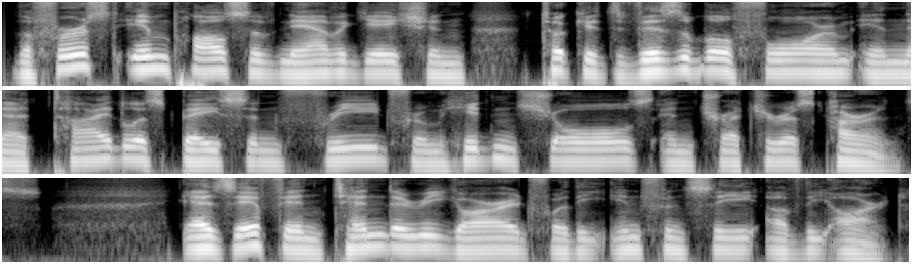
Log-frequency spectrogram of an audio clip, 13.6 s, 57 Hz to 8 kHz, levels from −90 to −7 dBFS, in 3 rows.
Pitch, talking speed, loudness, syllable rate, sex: 120 Hz, 135 wpm, -19 LUFS, 4.0 syllables/s, male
